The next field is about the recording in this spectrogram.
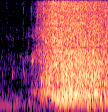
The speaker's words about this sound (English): And those are small little waves from a beautiful body of water called Lago de Atitlan. Or for you gringos out there, Lake Atitlan.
